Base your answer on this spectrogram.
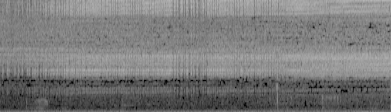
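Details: Cicadas calling loudly close by in Japan as a cat chases toward them: a dense, continuous high-pitched shrill buzz without pause, steady throughout.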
